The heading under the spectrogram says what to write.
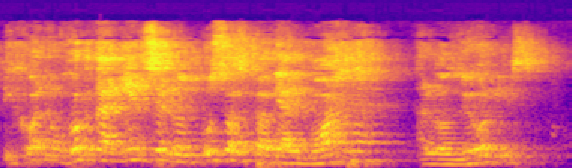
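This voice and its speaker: A man with a high voice preaches a sermon and leans hard into the scripture he retells, often building up to a shout. He sounds some way from the mic, and the church around him rings with a heavy echo. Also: lively intonation. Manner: rises to shouting when retelling scripture, slow emphatic reading. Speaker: pastor. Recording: echoey church hall, mic at a distance.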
